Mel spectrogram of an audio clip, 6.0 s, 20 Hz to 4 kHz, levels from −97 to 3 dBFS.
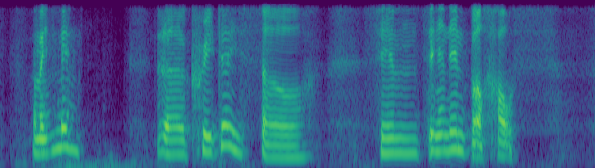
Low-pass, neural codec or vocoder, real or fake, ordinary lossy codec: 3.6 kHz; codec, 16 kHz in and 24 kHz out, 0.4 kbps, LongCat-Audio-Codec, two codebook decoder; fake; none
